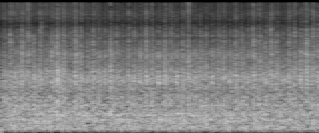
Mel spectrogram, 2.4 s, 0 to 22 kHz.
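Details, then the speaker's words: Shibaura P17F Japanese mini tractor, 17 hp three-cylinder diesel, cool weather with only a 10–15 second warm-up, rotary tiller engaged and clutch released: steady, even diesel clatter at constant speed, no misses or knocks; everything works cleanly, normal running. "Давайте включим фрезу посмотрим как работает отличается очень легко спускаемся сцепление все функционирует абсолютно все работает четко"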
